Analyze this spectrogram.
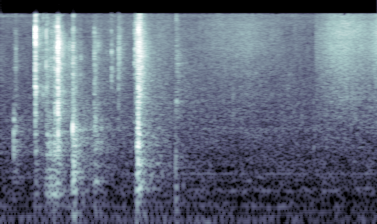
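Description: Key working in the trunk lock of a Honda sedan, a few small clicks, then the trunk latch releasing with one sharp click about a second and a half in.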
